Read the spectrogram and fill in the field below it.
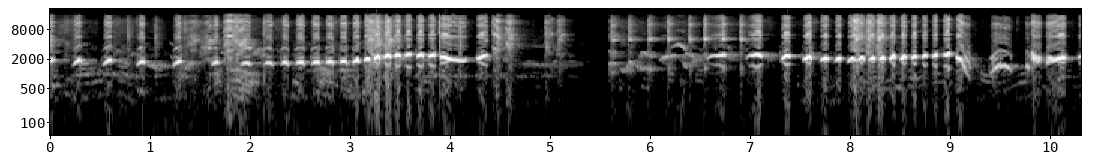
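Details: Female white-rumped shama singing to stimulate silent males: long rapid series of clipped whistled notes repeated several times per second, climbing slightly in pitch, with a short pause midway before a second fast run.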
